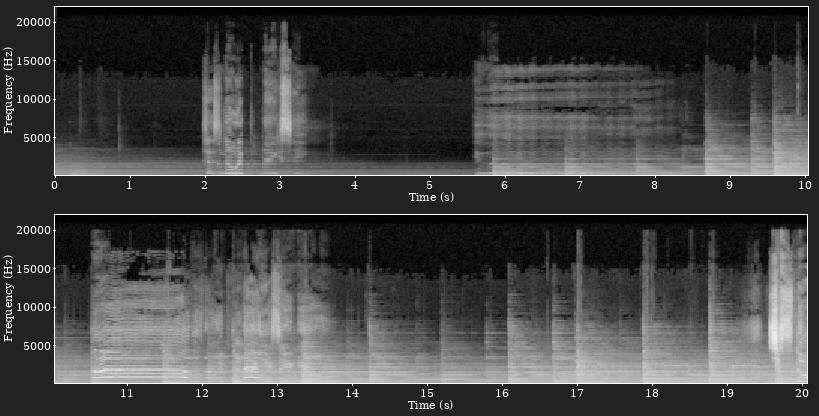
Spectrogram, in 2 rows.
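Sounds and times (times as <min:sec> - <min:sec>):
piano chords: 0:00.0 - 0:20.0
wordless singing: 0:19.3 - 0:20.0.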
